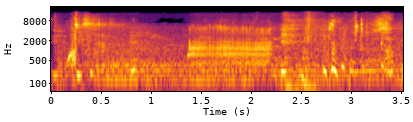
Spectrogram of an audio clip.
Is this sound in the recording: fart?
yes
